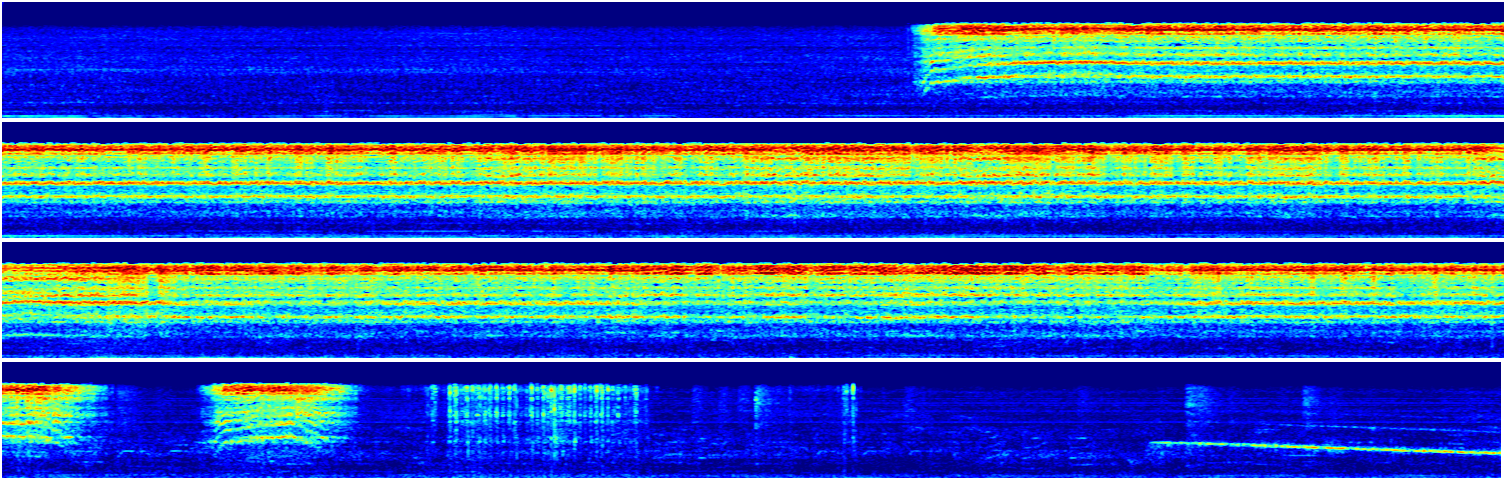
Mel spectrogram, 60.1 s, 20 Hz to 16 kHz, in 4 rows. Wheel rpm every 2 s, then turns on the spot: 0, 0, 0, 0, 50, 190, 190, 190, 190, 190, 190, 190, 190, 190, 190, 190, 190, 190, 190, 190, 190, 190, 150, 50, 40, 40, 0, 0, 0, 0.
50-52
